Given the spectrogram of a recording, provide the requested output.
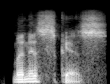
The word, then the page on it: meniscus: American English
